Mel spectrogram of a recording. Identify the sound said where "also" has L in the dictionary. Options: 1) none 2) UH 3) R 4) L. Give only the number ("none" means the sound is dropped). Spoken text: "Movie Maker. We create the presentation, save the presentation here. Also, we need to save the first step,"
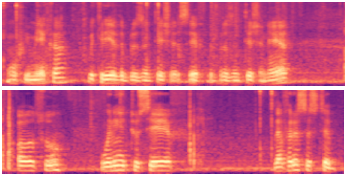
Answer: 4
